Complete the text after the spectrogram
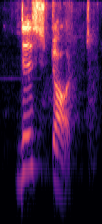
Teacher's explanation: Tort will be stressed.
